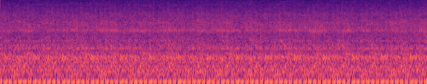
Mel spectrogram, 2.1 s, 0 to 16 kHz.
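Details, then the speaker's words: 57,000-original-mile Dodge Ram 3500 diesel pickup at a salvage auction yard, tagged non-runner yet running: a deep, steady, even diesel idle with no knocks or misses; the engine runs cleanly, normal idle. "Boys, this is not a non-runner. She runs 57,000 miles and it runs."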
